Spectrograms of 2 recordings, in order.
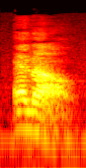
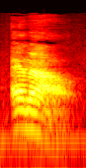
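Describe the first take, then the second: Both takes have the same delivery.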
